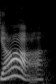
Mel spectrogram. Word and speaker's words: ja: ja means yes yeah ja is actually said as yah oh it's actually pronounced yah write anything agency what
